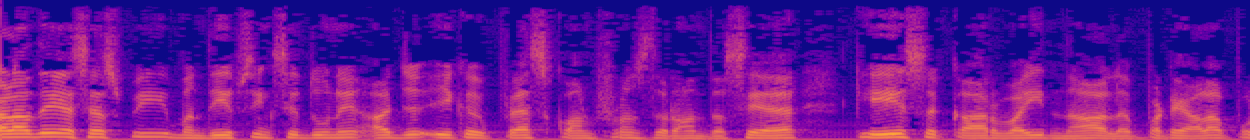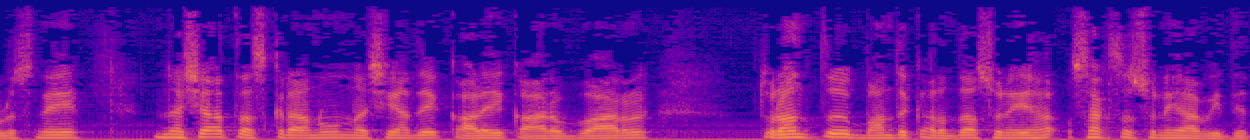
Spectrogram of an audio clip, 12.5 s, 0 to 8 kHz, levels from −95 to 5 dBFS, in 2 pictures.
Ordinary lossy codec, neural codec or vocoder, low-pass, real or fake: none; none; none; real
